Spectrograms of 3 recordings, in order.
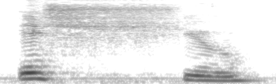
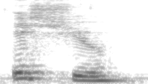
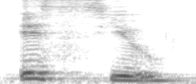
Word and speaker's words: issue: I will say in America, it's pronounced with an SH, issue. First syllable is stressed, issue. And in British, sometimes in British English, it's issue, issue, no SH.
